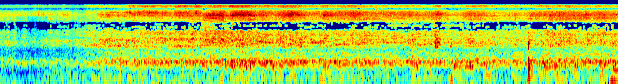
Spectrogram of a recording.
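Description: Ginger-garlic paste sizzling in hot oil and softened onions in a pressure cooker as it is stirred in with a spatula; the sizzle grows louder about two seconds in, with one sharp tap near the end.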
